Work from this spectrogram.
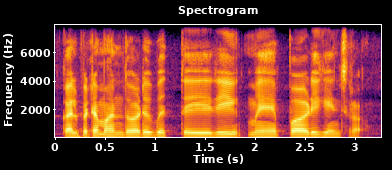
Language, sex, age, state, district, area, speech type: Malayalam, male, 18-30, Kerala, Wayanad, rural, spontaneous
